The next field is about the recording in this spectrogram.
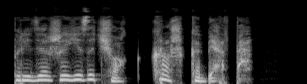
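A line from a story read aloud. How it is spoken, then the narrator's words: Witch's quick hiss. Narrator (Russian): быстро прошипела ведьма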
